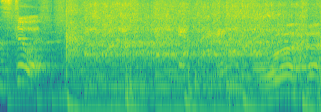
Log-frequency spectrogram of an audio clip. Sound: toys whirring

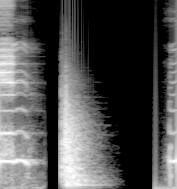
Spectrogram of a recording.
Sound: slam!

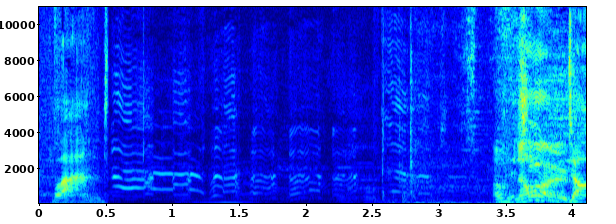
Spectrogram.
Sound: Sim sobs

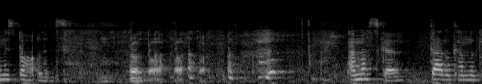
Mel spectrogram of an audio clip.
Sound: all chuckling

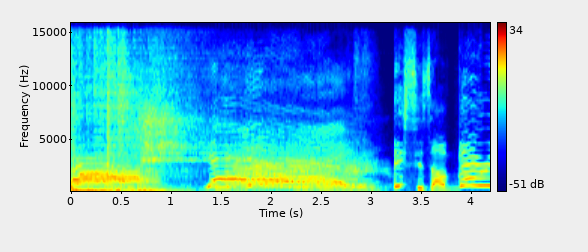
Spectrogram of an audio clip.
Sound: all cheering

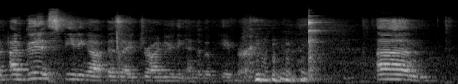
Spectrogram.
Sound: laughter

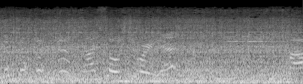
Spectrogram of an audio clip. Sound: giggles

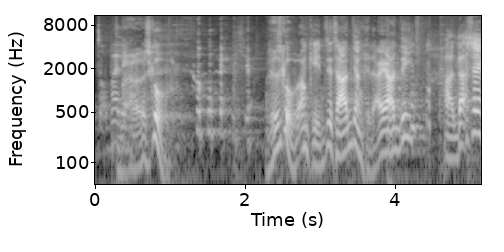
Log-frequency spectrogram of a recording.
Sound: giggles

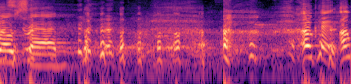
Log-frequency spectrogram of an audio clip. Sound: laughter

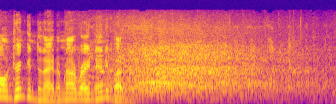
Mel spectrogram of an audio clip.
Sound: laughter

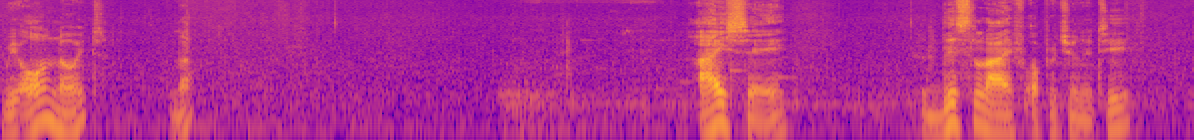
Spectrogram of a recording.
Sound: none

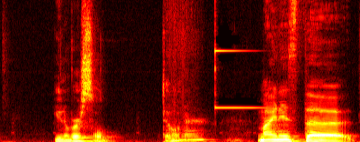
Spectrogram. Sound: bell dings

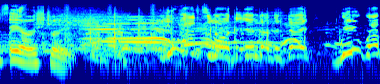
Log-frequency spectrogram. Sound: cheering

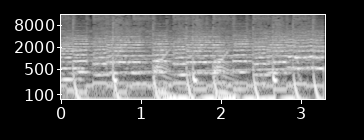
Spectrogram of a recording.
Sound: SFX: "Boing. Boing."

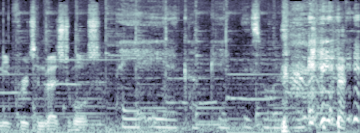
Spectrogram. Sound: laughs

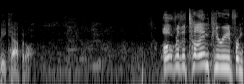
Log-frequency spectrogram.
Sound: audience laughing

